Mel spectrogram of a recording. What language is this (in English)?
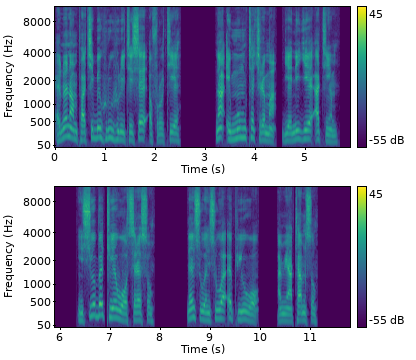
Akan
